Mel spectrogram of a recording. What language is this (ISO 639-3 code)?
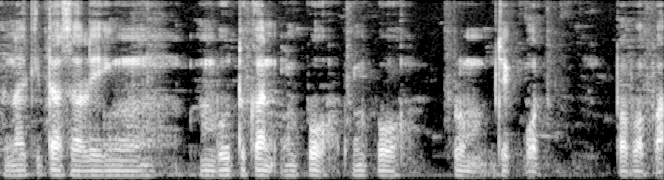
ind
